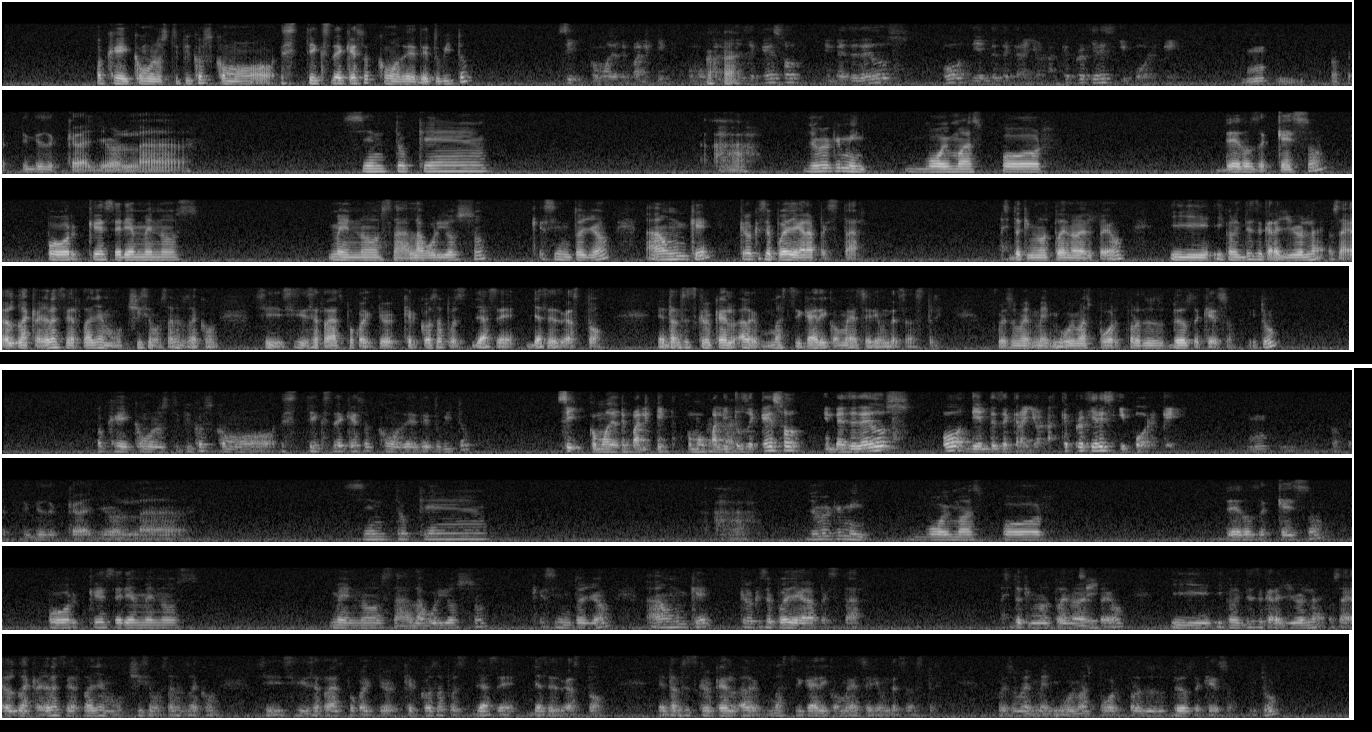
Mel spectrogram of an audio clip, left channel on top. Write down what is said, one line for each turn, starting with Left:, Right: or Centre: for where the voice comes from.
Left: Ok, como los típicos, como sticks de queso, como de, de tubito.
Right: Sí, como de palito, como
Left: Ajá.
Right: palitos de queso en vez de dedos o dientes de crayola. ¿Qué prefieres y por qué?
Left: Mm, a ver, dientes de crayola. Siento que... ah, yo creo que me voy más por dedos de queso, porque sería menos... menos ah, laborioso, que siento yo, aunque creo que se puede llegar a apestar. Siento que mismos pueden oler
Right: Sí.
Left: feo. Y, y con los dientes de carayola, o sea, la, la carayola se raya muchísimo, ¿sabes? O sea, con, si, si se raspa o cualquier, cualquier cosa, pues ya se, ya se desgastó. Entonces creo que al, al masticar y comer sería un desastre. Por eso me, me- me voy más por, por dedos, dedos de queso. ¿Y tú?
